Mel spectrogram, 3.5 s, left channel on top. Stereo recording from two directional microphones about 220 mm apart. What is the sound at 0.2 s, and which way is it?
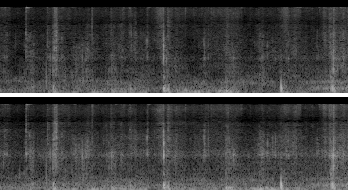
Walk, 45° left (ahead or behind).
